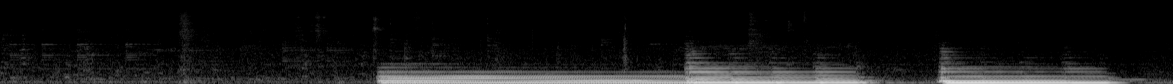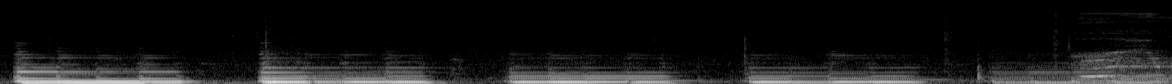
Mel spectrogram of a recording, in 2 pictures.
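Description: Live electric bass and electric guitar: after a few quiet seconds, the band starts a song with long held chords over deep bass notes. The chords come in phrases of about two seconds with short breaks between them.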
